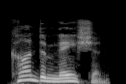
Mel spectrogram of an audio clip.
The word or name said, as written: condemnation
